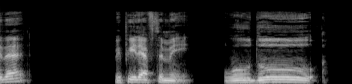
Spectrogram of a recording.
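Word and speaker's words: وضوء: This, as we mentioned earlier in the CD, is called wudu. Can you say that? Repeat after me. Wudu.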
